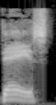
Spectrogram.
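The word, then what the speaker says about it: Deace: But and by the way, it's pronounced Dace. Don't ask me why.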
